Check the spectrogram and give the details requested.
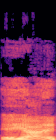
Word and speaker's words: Iyanna: Iyanna Dior is her name, spelled Iyanna Dior, was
